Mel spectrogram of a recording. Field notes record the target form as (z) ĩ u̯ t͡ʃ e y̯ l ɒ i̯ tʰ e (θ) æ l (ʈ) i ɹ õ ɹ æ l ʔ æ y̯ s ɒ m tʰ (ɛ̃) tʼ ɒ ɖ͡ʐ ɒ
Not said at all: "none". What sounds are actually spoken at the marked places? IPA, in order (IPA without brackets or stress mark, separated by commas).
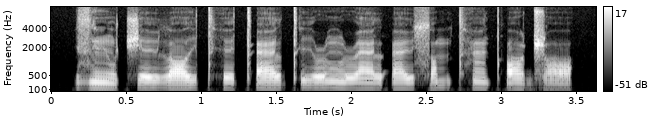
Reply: z, tʼ, tʼ, æ̃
